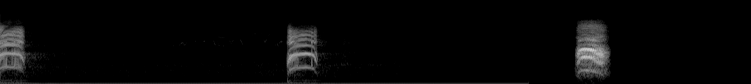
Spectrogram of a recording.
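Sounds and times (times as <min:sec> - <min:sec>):
raven cawing: 0:00.0 - 0:00.7, 0:02.8 - 0:03.6, 0:05.8 - 0:06.2
other birds: 0:00.0 - 0:04.2.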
